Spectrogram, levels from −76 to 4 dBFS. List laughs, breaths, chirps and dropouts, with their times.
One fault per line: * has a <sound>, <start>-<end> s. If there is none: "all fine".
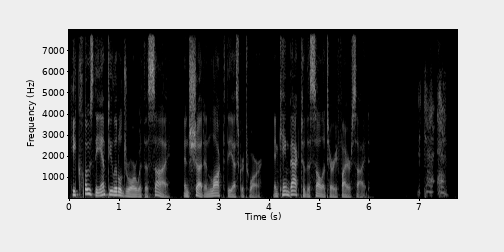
* has a dropout, 0.3-0.3 s
* has a throat clearing, 7.0-7.6 s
